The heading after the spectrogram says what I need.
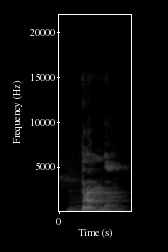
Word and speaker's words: ब्रह्म: तो म पहले आ गया, ह बाद में चला गया। उच्चारण के समय क्या हुआ, हम ये नहीं कहते ब्रह्म, नहीं कहते ना, ब्रह्म नहीं कहते, हम कहते ब्रह्म।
